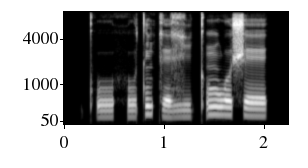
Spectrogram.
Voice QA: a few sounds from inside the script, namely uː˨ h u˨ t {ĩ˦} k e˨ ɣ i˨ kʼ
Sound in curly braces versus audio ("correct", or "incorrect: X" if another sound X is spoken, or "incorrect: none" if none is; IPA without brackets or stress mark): correct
